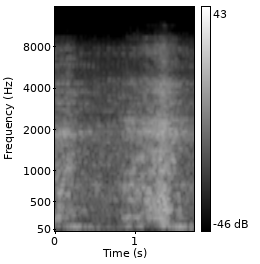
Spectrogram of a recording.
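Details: Honda Click 150 scooter with check engine light that wouldn't start, relay just clicking; loose ECU wire/socket wiggled and it runs: steady idle, soft low hum under a hissy airy wash.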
